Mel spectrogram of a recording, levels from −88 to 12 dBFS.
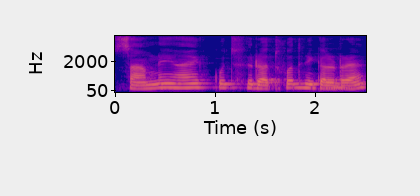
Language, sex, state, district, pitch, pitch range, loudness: Hindi, male, Bihar, Gopalganj, 160 Hz, 135-170 Hz, -33 LUFS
